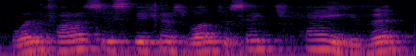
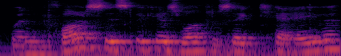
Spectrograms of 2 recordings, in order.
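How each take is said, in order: Both takes have the same delivery.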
